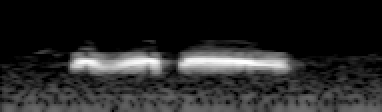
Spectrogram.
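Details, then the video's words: Spotted dove giving a 'thúc gù' coo: a short, warbling low note, a brief pause, then a longer, steady, slightly falling coo, all mellow and low-pitched against total silence. "tiếng cu gáy/ cu gáy thúc gù"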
